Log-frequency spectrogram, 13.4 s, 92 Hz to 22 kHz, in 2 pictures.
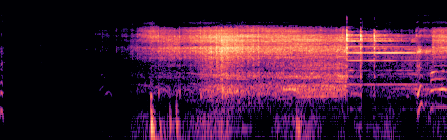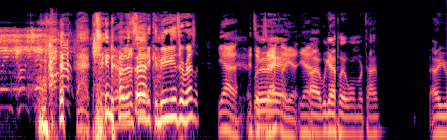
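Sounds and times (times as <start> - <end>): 
bell strike: 5.2 - 6.8
laughter: 7.2 - 9.5
speech: 7.4 - 12.5, 13.2 - 13.4.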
